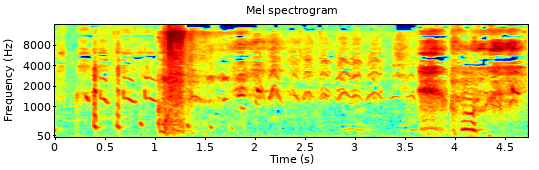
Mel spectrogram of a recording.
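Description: Laughter, high and wavering, with a short loud noisy burst about a second in and another loud burst of laughter near the end.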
